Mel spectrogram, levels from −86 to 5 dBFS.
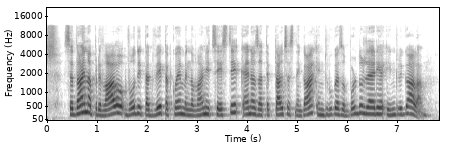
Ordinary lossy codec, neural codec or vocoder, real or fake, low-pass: none; codec, 24 kHz, 0.9 kbps, WavTokenizer, medium speech release version 2; fake; none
